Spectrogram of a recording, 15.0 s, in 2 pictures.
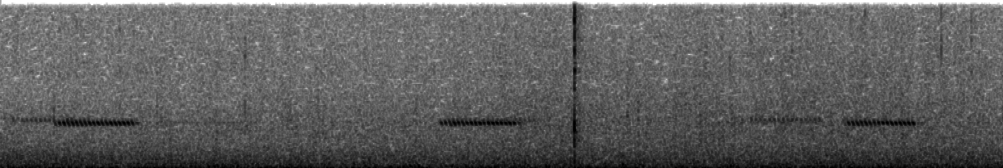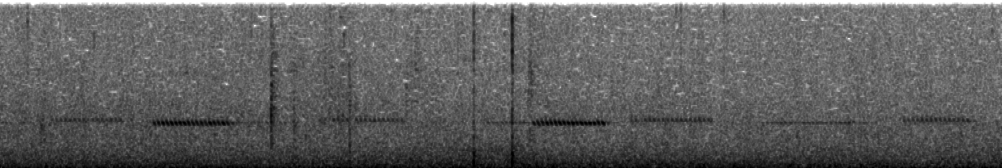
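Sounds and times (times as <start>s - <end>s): crickets trilling: 0.1s - 1.1s, 3.3s - 4.0s, 5.6s - 7.0s, 7.8s - 15.0s
campfire crackling pop: 3.7s - 14.0s.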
